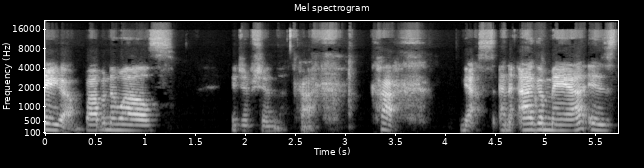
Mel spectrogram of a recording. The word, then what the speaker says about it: Kahk: to her research was pronouncing this kind of like cake like kak kak but and further back in your throat right K so Andrew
